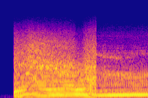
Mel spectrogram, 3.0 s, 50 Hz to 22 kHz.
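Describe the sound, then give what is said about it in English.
An American V8 muscle car engine bursts into a loud rev after a brief silence, its deep throaty roar climbing in pitch before dropping to a steady, rumbling high idle. “That's the unmistakable sound of American V8 muscle that revs the hearts of the young and old alike.”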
